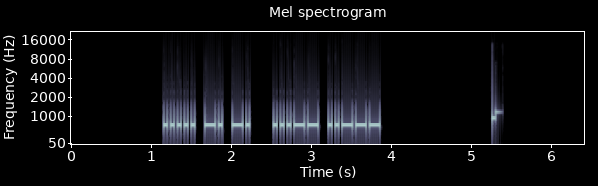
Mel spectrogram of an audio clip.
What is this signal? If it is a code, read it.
Morse code, heard as a keyed tone, about 28 wpm, 700 Hz. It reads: 5NN 32
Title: CQ WW DX Contest Exchange - 28wpm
